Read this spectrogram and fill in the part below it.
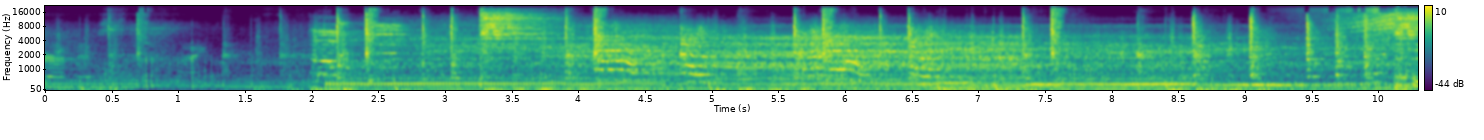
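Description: A Yamaha TTR 125 dirt bike engine drones steadily while being ridden, loud and close, jumping to a stronger sustained note after a couple of seconds, with wind buffeting and voices partly over it.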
